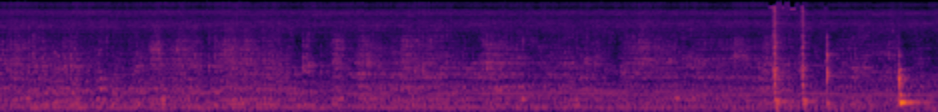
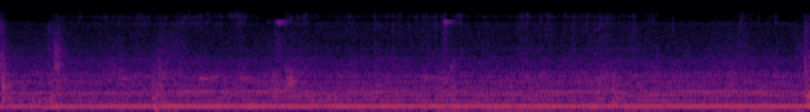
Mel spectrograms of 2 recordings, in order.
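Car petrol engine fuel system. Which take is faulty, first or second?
first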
